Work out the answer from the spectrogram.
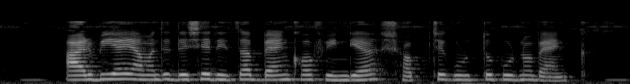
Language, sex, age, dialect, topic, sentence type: Bengali, female, 18-24, Northern/Varendri, banking, statement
